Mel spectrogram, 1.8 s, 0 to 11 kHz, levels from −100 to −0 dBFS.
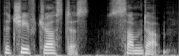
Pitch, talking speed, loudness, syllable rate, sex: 170 Hz, 165 wpm, -20 LUFS, 5.3 syllables/s, female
